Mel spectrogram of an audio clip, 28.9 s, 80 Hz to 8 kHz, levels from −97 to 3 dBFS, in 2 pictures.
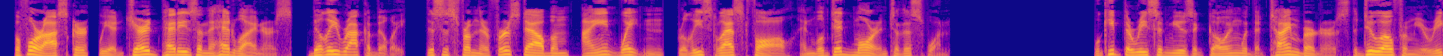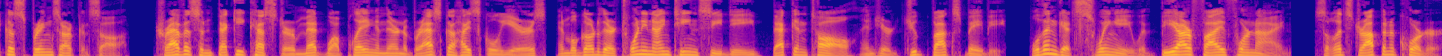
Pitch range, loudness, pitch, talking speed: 105-155 Hz, -19 LUFS, 135 Hz, 185 wpm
